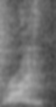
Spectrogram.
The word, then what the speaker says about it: Rian: Oh, is that how you say it? Actually, it is Ryan.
